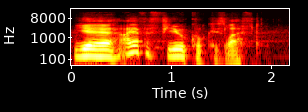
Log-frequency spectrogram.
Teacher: The falling tone totally flips the meaning, even though they use the positive phrase. The tone makes it negative.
